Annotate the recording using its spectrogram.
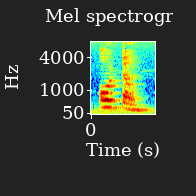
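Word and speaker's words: autumn: एस यू कैन सी I have written ऑटम। इफ यू ट्राई to pronounce N you will get difficulty. अगर आपको एन को pronounce sorry pronounce करने की कोशिश करेंगे तो आपको डिफिकल्टी फील होगी। आप करके भी देख सकते हैं। अगर हम क्या करते हैं? एन को साइलेंट रखते हैं तो एक फ्लो बन जाता है।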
